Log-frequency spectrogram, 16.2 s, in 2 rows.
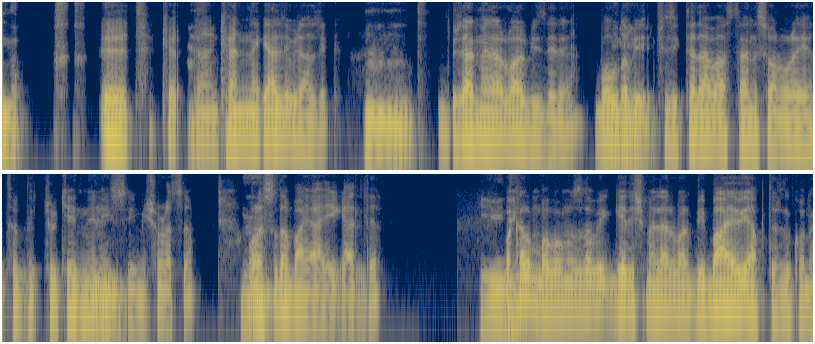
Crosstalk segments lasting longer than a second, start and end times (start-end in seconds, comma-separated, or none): none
